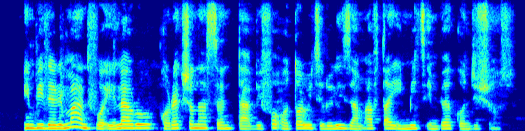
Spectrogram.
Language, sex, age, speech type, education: Nigerian Pidgin, female, 15-29, spontaneous, tertiary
